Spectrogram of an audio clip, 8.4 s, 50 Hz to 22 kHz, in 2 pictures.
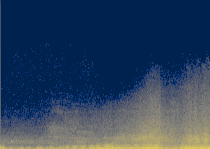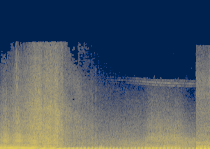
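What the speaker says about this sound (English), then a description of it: "I've taken both the baffles out, and it's loud, but it's not too obnoxiously loud." A KTM 690 SMCR motorcycle with both exhaust baffles removed rides along narrow country lanes, its loud exhaust swelling and easing as the engine revs up and drops through gears, close and continuous with wind rush.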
